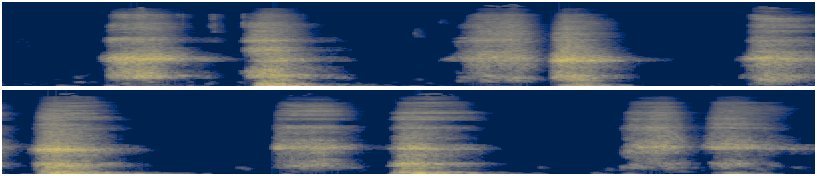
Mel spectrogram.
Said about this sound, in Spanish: Aguardó unos segundos de forzada respiración.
